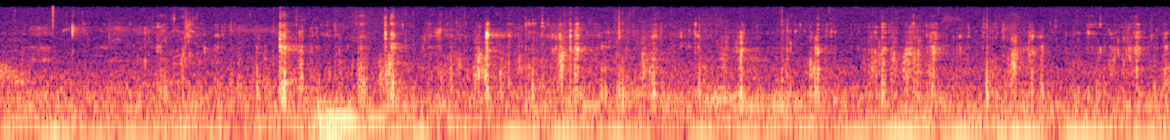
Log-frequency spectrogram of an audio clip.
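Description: A person chewing a mouthful of crab salad close to the microphone: soft, irregular mouth clicks.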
